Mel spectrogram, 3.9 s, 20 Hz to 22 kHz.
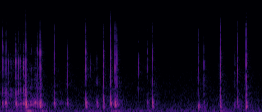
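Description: Long acrylic nails tap rapidly on a closed, hollow, clear plastic compartment organizer filled with press-on nails, then fingertips scratch across its lid. About seventeen quick, dry plastic clicks sound in irregular bursts, each with a hollow body around 310 Hz, a bright edge, and almost no ring. Faint scratchy texture fills the quieter gaps between them.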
